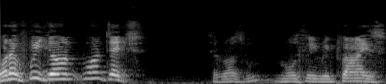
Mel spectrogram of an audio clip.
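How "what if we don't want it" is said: put-on very high, shrill yelling shout in cockney accent. Telling of a man standing at the back of a meeting room, retelling his shout. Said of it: "he stands up and he shouts out".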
